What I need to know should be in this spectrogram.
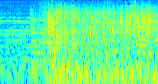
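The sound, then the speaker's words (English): Enemy weapons open fire in a camp with a dense, loud burst of booming gunfire. It surges in after a brief lead-in and roars on without pause to the end. “The sound of my enemy weapons opening up!”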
